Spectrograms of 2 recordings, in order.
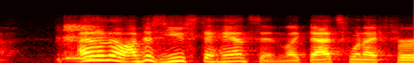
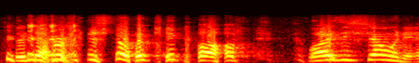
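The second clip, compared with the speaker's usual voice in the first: higher, half-laughing fan; a fan who can't believe the TV is showing a kickoff; excited disbelief; 9 semitones higher, 3 dB louder than usual. Retold or imitated. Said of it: "You're like".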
